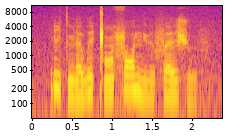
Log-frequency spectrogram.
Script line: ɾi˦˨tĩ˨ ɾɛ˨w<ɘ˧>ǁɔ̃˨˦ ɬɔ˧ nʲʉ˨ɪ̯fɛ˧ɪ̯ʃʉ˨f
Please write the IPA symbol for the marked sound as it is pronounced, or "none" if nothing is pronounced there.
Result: e˧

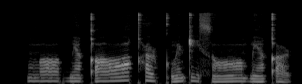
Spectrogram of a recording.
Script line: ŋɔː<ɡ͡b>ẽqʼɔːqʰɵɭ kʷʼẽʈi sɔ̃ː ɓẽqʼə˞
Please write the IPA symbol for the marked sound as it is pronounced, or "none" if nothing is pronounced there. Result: ɡ͡b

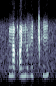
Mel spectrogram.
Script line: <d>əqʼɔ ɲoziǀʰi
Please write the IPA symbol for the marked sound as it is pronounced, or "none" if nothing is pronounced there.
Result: n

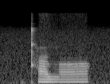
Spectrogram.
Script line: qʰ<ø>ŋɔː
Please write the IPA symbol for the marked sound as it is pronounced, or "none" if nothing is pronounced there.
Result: u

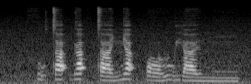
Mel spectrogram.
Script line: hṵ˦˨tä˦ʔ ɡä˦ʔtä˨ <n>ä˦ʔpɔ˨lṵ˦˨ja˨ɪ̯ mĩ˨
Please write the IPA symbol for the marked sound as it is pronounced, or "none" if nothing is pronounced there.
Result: ɲ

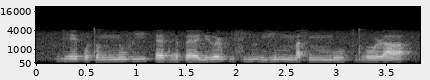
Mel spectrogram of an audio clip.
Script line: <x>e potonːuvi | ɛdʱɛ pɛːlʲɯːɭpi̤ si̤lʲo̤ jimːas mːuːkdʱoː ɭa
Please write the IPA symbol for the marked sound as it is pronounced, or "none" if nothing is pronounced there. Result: ɡʱ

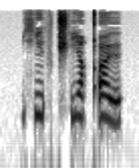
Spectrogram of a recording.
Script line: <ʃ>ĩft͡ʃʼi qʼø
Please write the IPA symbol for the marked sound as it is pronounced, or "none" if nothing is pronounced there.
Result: ç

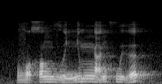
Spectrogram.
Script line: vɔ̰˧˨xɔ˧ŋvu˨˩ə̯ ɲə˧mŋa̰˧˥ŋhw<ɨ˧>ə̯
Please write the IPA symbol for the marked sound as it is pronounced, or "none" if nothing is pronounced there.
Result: ɨ̰˧˥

